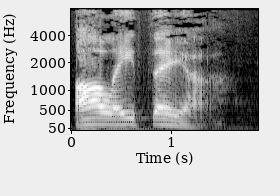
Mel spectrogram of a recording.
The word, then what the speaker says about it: aletheia: Aletheia. A-L long E-T-H-E A-L-E-T-H-E-I-A.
